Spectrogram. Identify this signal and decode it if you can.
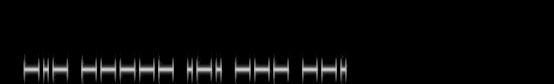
Morse code, heard as a keyed tone, about 25 wpm, 700 Hz. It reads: K0ROG
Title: USA Call Signs - 5 Characters - Repeated 3x - 25wpm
